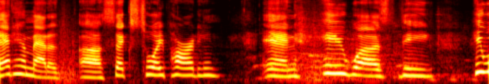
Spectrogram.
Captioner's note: audience gasps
